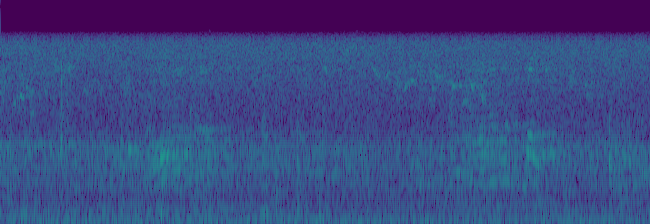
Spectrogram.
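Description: Distant men call out across an open field.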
